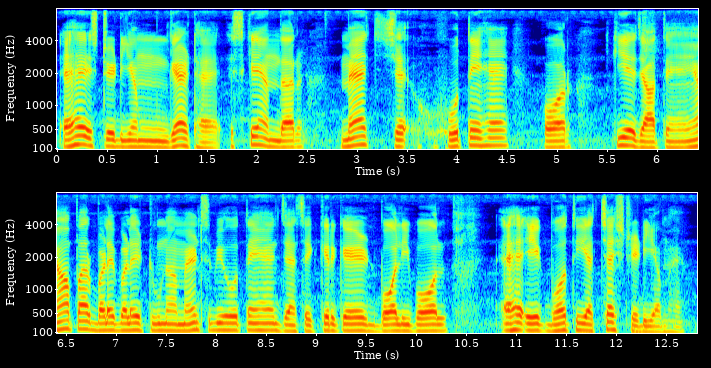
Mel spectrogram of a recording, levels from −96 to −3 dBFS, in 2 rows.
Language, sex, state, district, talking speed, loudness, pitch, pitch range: Hindi, male, Chhattisgarh, Raigarh, 145 wpm, -21 LUFS, 135 Hz, 130-145 Hz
